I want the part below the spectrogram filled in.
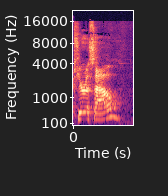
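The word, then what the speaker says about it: Curaçao: And so this is going to be 2 ounces of Virgin Islands rum, 1/2 ounce of orange Curacao. I think that's how you say it, isn't it? – That's how I say it.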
